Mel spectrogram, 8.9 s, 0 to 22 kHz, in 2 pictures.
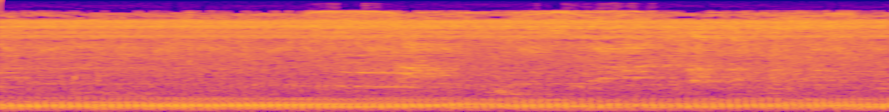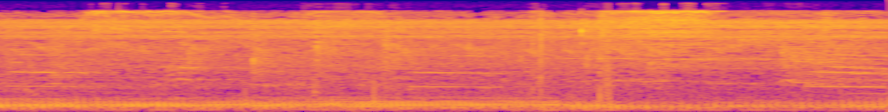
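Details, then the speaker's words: Yamaha Jupiter Z motorcycle, about 2007–2009, before full engine teardown with flooding carburetor: rough, clattery idle with loose knocking; connecting rod later found to have noticeable play by hand, to be replaced; connecting rod knock. "Ternyata untuk bagian stang seher atau stang sokarnya ini juga goyang teman-teman. Ini lumayan sedikit oblak ya."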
